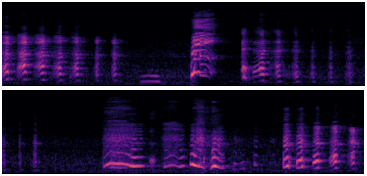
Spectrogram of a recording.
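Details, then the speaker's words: Girl laughing hysterically in bursts, broken by sudden, sharp, gulping catches of breath: hiccups during laughter. "Is it ever going to end? Oh, Lord. There's another one. When are you going to stop?"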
